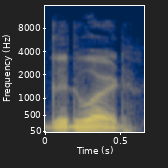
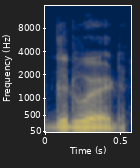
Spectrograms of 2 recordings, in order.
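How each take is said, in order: Both takes have the same delivery.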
